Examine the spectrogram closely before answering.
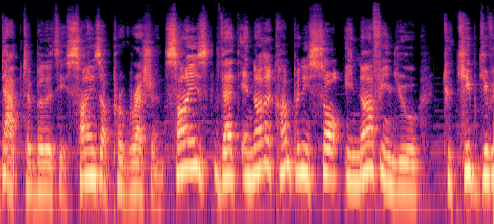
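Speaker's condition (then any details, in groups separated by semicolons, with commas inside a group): No condition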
